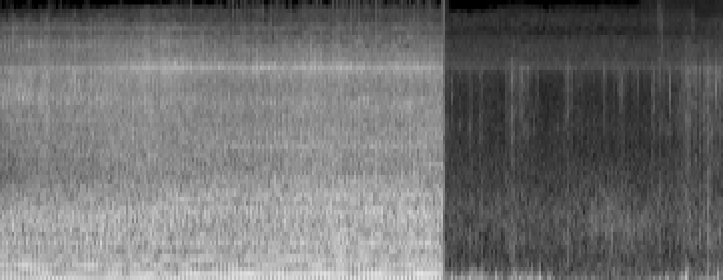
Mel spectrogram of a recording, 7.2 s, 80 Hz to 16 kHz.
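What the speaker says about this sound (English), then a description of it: "So I'm going to go ahead and cut the lawn, but I'm going to cut at 4 inches" A lawn mower engine runs loud and steady, close by, as it cuts a St. Augustine and Bermuda lawn set to a 4-inch height, then abruptly shuts off, leaving faint outdoor quiet.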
